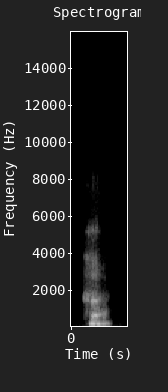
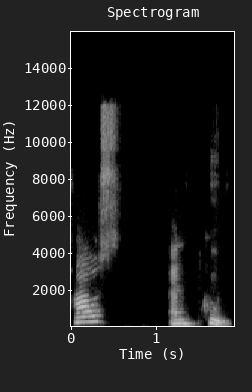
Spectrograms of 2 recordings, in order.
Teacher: The vocal cords are open, but close enough together that air passing between them creates friction noise. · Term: glottal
